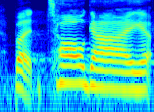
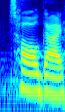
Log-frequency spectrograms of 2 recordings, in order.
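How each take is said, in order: First: "tall guy" drawn out slow and louder; stress on tall. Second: Said in the usual way. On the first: Retold or imitated. Youth leader stressing how tall her student is, "tall" louder and slow. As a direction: lean hard into "tall guy", slowly.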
